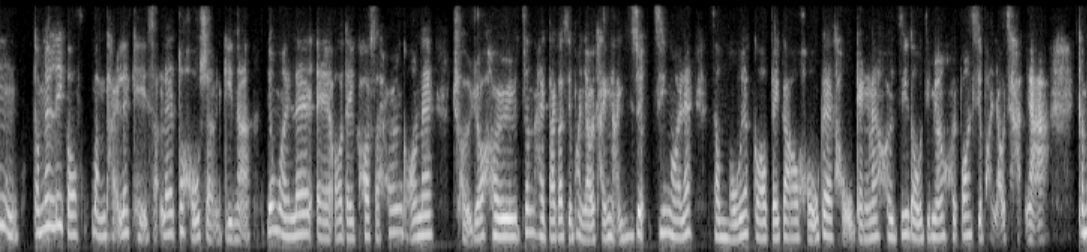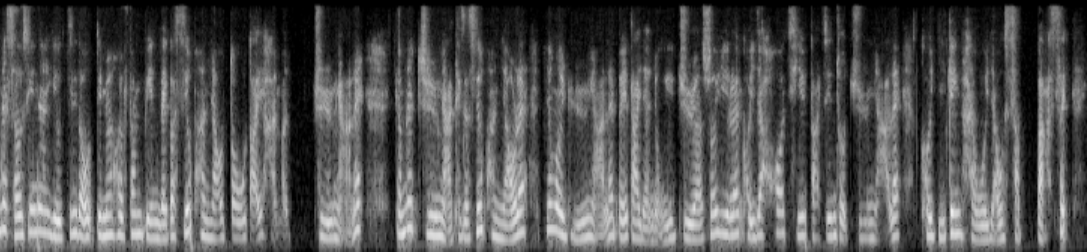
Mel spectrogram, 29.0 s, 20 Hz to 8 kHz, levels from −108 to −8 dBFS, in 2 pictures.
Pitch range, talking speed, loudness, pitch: 195-245 Hz, 290 characters per minute, -28 LUFS, 215 Hz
